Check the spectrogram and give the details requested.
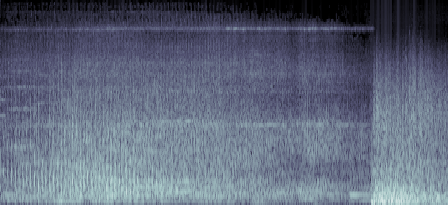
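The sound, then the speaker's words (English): A helicopter's rotors chop loudly and steadily for several seconds, then a sudden, heavy low boom cuts in near the end as the helicopter is blown up, with rumbling continuing afterward. “He blew his helicopter up.”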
